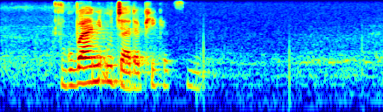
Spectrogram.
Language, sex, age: South Ndebele, female, 19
